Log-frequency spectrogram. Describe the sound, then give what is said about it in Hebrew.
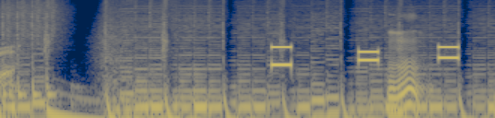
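Telephone keypad tones as a phone is dialed to call singer Kobi Bomer, three short, loud, evenly spaced beeps over ongoing music, with some talk. “זמן טוב לחייג לקובי בומר בטלפון רגע בשידור חי לזמר קובי בומר.”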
